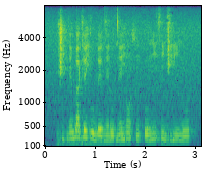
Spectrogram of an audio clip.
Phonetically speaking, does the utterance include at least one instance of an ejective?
no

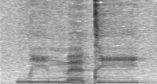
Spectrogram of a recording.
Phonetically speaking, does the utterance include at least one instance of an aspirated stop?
no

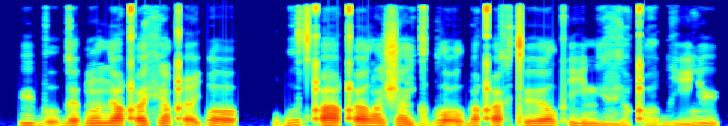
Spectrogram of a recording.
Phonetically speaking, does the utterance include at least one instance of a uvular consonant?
yes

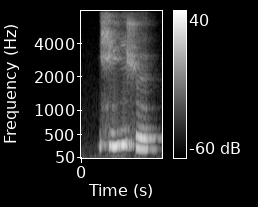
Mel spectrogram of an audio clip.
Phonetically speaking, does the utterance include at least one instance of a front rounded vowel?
yes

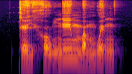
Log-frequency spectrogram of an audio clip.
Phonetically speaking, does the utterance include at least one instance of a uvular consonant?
no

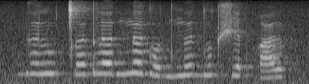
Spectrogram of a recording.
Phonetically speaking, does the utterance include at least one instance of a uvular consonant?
yes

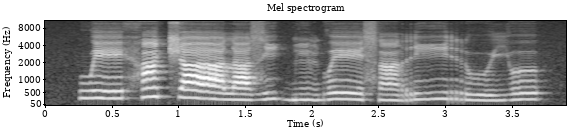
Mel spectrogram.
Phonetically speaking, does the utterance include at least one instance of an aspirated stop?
no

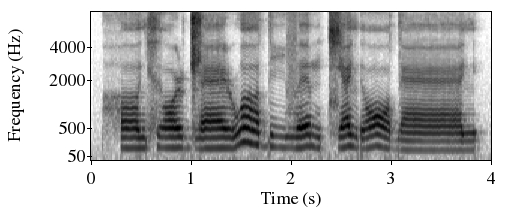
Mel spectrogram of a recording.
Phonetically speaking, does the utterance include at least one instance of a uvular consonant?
no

